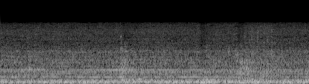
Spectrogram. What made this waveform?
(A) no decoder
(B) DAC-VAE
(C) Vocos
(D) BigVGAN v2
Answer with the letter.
D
